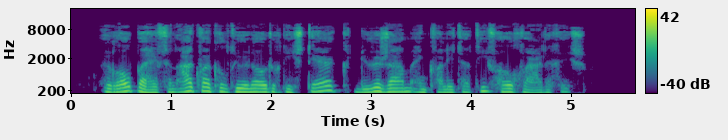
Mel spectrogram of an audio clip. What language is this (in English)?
Dutch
